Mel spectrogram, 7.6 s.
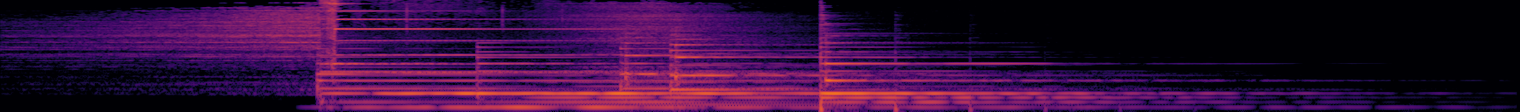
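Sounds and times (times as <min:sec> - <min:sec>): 
sound logo: 0:01.6 - 0:06.6.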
